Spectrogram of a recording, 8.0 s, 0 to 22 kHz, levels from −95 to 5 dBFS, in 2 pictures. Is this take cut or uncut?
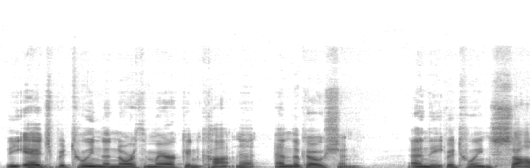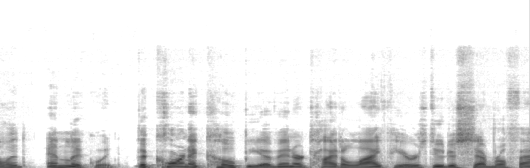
cut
